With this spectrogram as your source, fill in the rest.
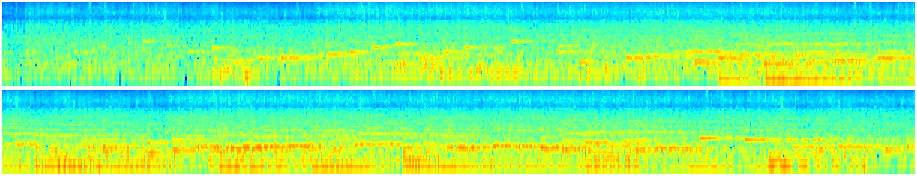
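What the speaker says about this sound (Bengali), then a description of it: "বৃষ্টিটা দেখছি আরও বেশি পড়ছে" Heavy rain pours steadily in an animated riverside scene with a boat on the water, a dense continuous hiss of drops with low-pitched background music running underneath and no talking.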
